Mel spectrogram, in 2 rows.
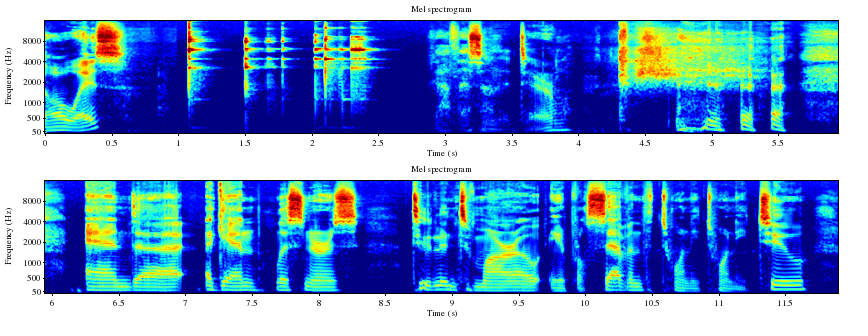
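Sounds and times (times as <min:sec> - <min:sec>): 
speech: 0:00.0 - 0:00.7, 0:03.2 - 0:11.8
beer glasses clinking in a toast: 0:01.1 - 0:02.6
laughter: 0:04.3 - 0:05.7.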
